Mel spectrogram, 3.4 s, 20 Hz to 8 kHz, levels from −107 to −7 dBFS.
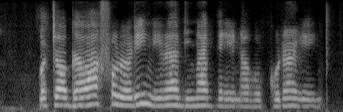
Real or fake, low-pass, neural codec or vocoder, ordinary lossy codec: fake; none; codec, 16 kHz, 1 kbps, FreqCodec, smaller model; none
